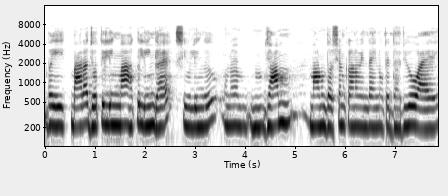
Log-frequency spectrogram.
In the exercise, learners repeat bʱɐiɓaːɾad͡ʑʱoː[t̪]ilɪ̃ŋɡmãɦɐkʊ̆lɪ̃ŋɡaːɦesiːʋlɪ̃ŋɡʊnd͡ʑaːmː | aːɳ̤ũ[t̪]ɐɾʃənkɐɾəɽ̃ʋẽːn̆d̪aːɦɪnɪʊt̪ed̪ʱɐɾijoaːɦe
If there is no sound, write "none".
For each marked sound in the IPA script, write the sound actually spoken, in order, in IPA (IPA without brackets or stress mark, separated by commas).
t̪, d̪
